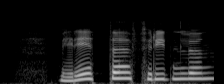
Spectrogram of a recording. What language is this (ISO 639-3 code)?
nor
